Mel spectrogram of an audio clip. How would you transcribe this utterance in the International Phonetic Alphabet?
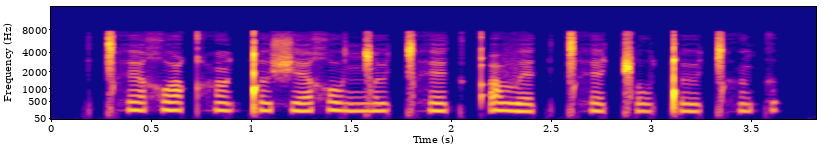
ǀʰ ɛ χ o qʰ õ ǃ ə ʃ ɛ χ o ŋ͡ǀ ø ǀʰ ɛ k qʼ ə v ɛ k ǀʰ ɛ ǁ o ǃ ø ǀʰ ə̃ k

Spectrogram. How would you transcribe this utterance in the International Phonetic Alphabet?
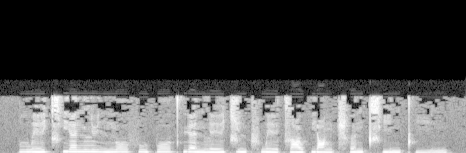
l w e˨˦ ɪ̯ t͡ɕʰ j ɛ˦ n l y˥˨ n n̪ o˦ ʊ̯ f u˥˨ p o˦ ʊ̯ t̪ʰ ɥ ɛ˥˨ n l e˨˦ ɪ̯ t͡ɕ y˧ n ʈ͡ʂʰ w e˥˨ ɪ̯ t͡s ɑ˦ ʊ̯ p j ɑ˥˨ ŋ ʈ͡ʂʰ ə˦ n t͡ɕʰ i˦ n t̪ʰ ḭ˨˩ n

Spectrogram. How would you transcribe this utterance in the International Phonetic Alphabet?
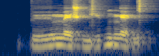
p ʉ m ɛ ʃ bʲ ʉ ɡ ŋ ɛ ɡ

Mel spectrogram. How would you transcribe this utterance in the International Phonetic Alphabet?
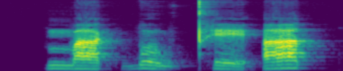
m a˨˩ k̚ ɓ o̰˧˨ w t̪ʰ e˧˩ ʔ a˦˥ t̚

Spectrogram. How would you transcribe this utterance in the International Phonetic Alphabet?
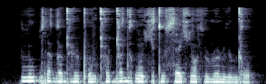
l u b r ʌ ɡ ʌ ɖʱ ə ɭ pʼ ʊ v ʈʰ ʌ ɭ ɖ ʌ d ʊ ɠ õ ç ə t u s ɛ ç ɔ̃ s u ɭ o ɳ l ʉ ɳ ɖ o

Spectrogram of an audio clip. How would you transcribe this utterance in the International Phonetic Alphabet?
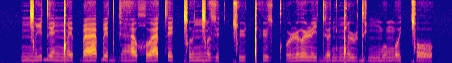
ŋ͡ǀ i d e ŋ͡ǃ e ɓ æ ɓ e d ɡʱ æ χʷ æ t e ǀ ɯ ŋ͡ǀ ɯ z y t ǀ y ǃʰ y z kʷʼ ɯ ɭ ɯ ɭ i d ø d ŋ͡ǃ y ɭ d i ŋ͡m u ŋʷ e j ǀ o

